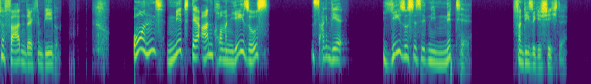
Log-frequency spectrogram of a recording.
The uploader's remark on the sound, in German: In der Gemeinde Kaleo Schopfheim aufgenommen.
